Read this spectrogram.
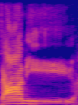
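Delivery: loud, drawn-out high holler; calling out. Acted. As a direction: holler for your brother in a mock impression. Calling out for brother.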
